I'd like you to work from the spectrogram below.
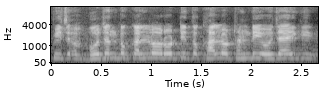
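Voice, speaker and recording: A man's voice: high-pitched, little pitch movement, normal speed, fairly bright tone. A man voicing a farmer's practical wife who coaxes and hurries her husband. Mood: coaxing.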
